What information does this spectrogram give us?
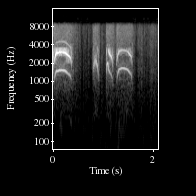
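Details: Great kiskadee, a Brazilian bird, singing: one loud, harsh, arched note, then a pause and a quick three-part phrase of two short buzzy notes and a longer arched note, in a quiet background.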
